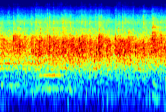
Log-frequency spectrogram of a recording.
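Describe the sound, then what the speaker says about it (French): Steady, dense clapping from a church congregation, a continuous wash of applause at even loudness throughout. "acclamation."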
